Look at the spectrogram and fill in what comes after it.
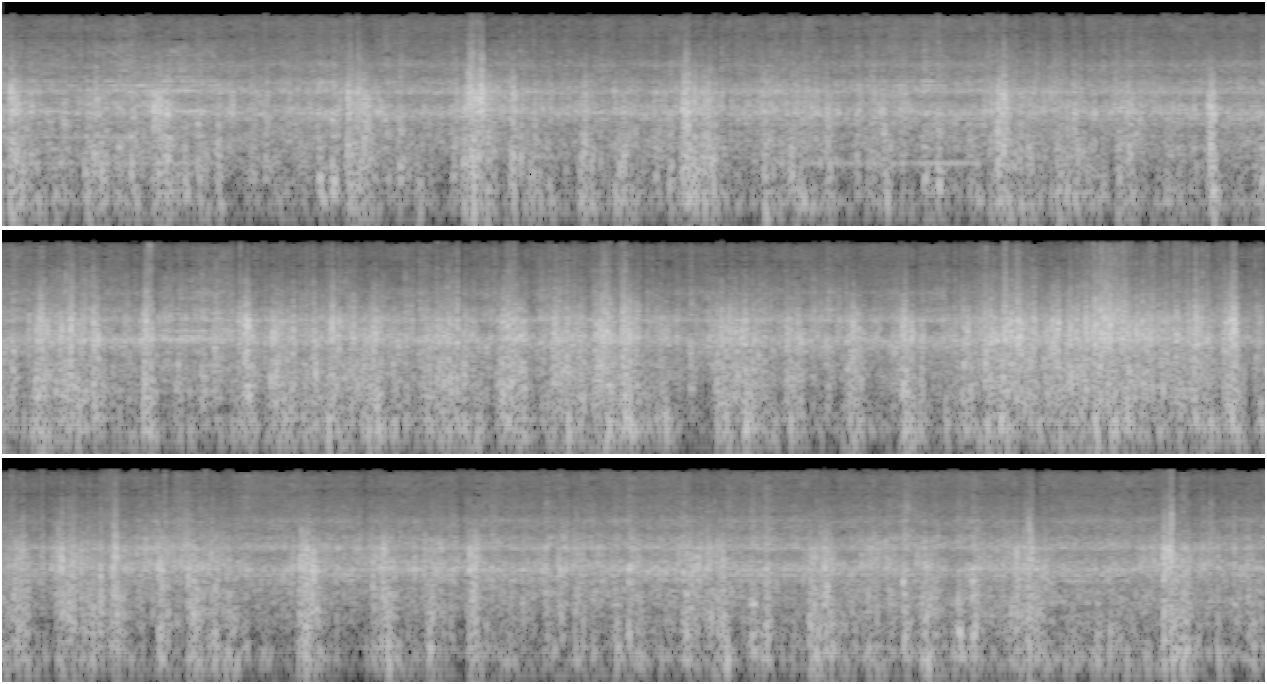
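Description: Express train running, heard from inside a passenger coach: a steady rumble and rush of running noise with frequent rattles and clatter from the coach and wheels.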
